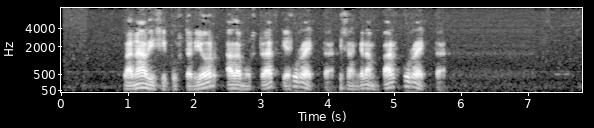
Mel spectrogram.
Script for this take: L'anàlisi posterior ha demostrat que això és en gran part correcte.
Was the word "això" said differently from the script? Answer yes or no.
yes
